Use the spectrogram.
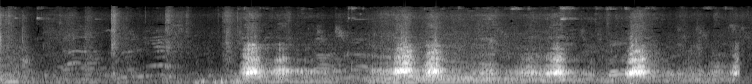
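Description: A dog barks close by in a series of sharp barks, five or six in all, bunched in the second half of the clip and mixed with people talking.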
